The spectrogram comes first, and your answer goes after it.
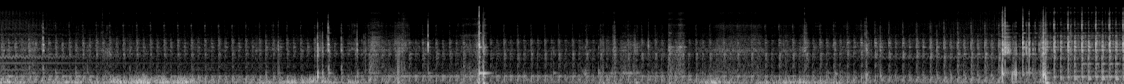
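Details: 2001 Saturn SL2 at idle, stethoscope microphone, after being run with very low oil; not run for two months and hard to start; oil pressure about 35-40 psi at idle. Irregular knocking over a rough idle; cause unclear, possibly low-oil wear.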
